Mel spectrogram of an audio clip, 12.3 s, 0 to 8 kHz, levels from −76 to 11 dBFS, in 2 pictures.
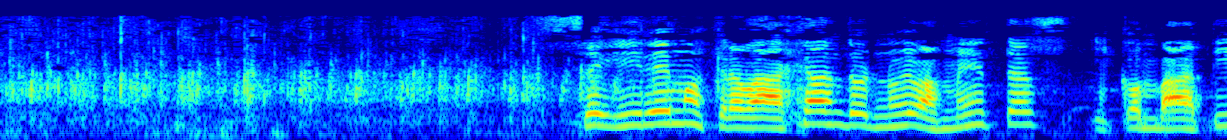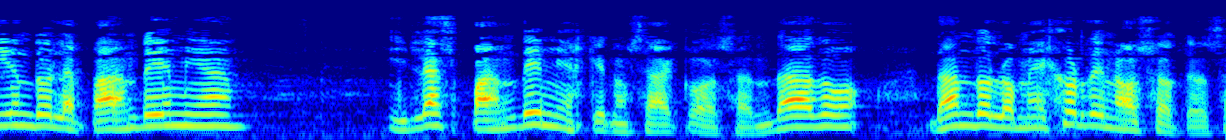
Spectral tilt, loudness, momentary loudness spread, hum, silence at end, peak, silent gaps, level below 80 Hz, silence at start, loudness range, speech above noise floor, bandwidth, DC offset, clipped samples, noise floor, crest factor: -6.5 dB/octave; -19 LUFS; 19 LU; none; 0.1 s; -2 dBFS; none; -62 dBFS; 0 s; 6 LU; 35 dB; 6 kHz; under 0.1%; under 0.1%; -55 dBFS; 20 dB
